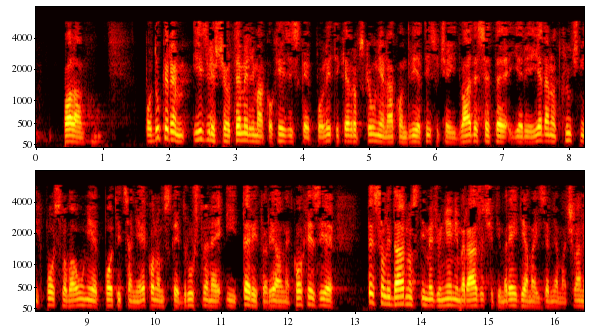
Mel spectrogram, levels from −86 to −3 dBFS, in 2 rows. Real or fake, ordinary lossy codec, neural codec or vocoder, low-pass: fake; MP3, 24 kbps; codec, 16 kHz, 6 kbps, DAC; 7.2 kHz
